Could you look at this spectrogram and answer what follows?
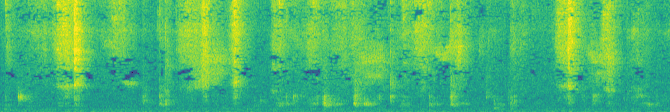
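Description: Near silence, broken by faint scattered clicks and rustles of food being handled and eaten, with a few sharper ticks, the loudest a little under a second in.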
